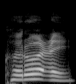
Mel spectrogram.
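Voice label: "koroii" nominative, Archi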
